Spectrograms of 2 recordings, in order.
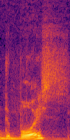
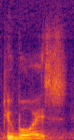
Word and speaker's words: Du Bois: Du Bois. Yes, he always insisted on that pronunciation. He did not like the Gaelic pronunciation, though in his antecedents he was partly French.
